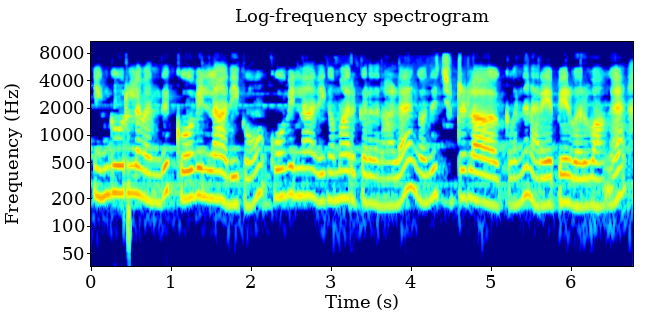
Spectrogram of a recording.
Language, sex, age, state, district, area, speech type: Tamil, female, 18-30, Tamil Nadu, Thanjavur, rural, spontaneous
